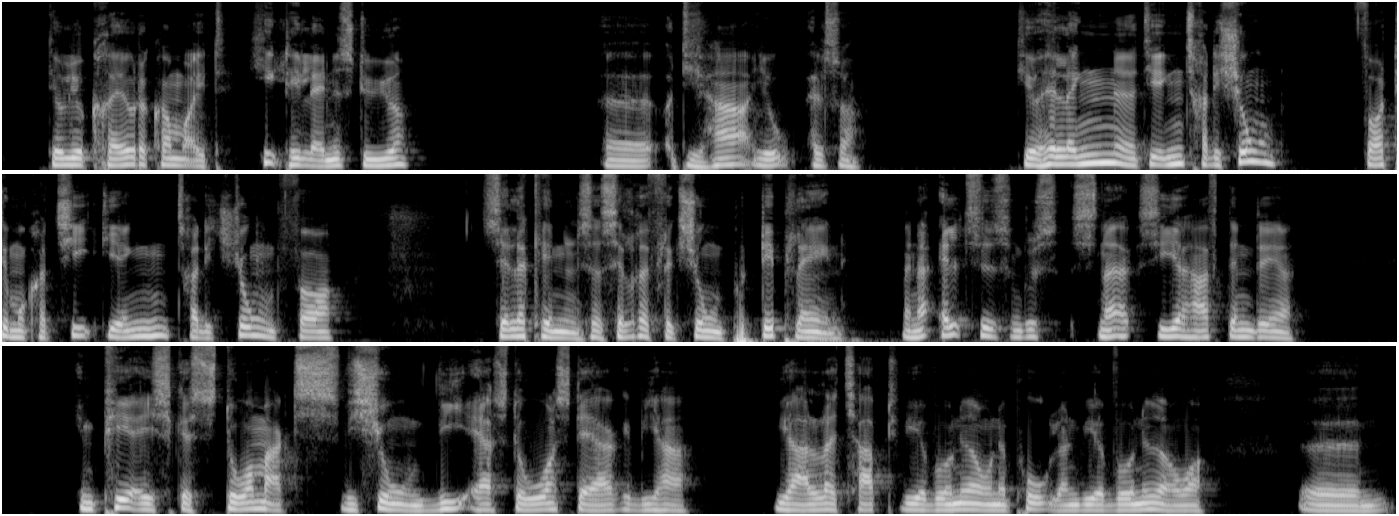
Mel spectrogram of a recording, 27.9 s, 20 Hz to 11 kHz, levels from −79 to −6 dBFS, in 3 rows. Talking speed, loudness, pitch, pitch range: 155 wpm, -24 LUFS, 120 Hz, 110-135 Hz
